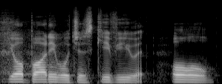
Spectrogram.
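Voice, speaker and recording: A man's voice: fairly low pitch, little pitch movement, normal speed, clear, resonant tone. A man, a voice therapist talking as a guest in a casual podcast conversation, enthusiastic and chatty with frequent laughs.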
